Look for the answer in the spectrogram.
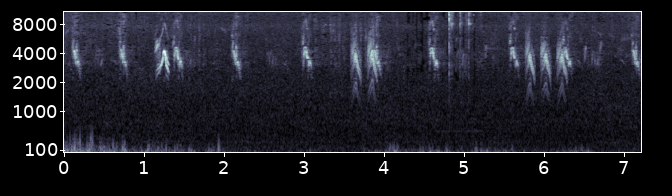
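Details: Rapid, irregular cheeping from a house sparrow: bright, clipped chirps scattered through the recording, sometimes in quick pairs or triplets, with heavy low-pitched rumble and background noise throughout.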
